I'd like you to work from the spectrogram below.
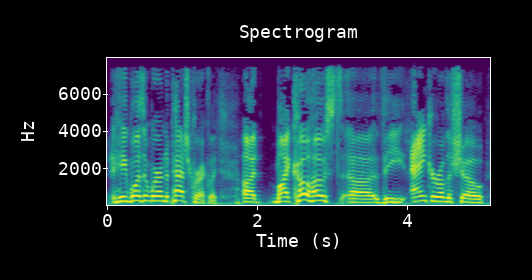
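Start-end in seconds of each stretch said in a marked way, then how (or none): none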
